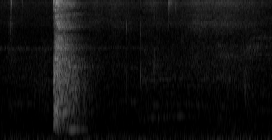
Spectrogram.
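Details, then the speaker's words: Effective cough technique taught to an adult woman patient (hands on chest, three deep breaths in through the nose and out through the mouth, then cough) to bring up sputum for laboratory testing: a single strong, deliberate cough in a quiet room. "lakukan tiga kali tadi nafas melalui hidung dan keluarkan lewat mulut lakukan tidak kali Indonesia ini lalu batukan"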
